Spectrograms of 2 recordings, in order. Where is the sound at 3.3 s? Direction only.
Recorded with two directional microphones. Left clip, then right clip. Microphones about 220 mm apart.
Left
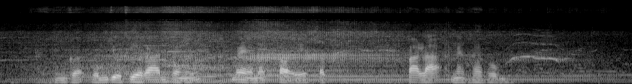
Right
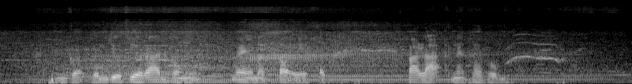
55° left (ahead or behind).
